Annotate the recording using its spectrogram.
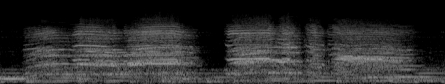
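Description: A children's choir singing a patriotic song in unison, over steady musical accompaniment, with a brief break between phrases about two seconds in.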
